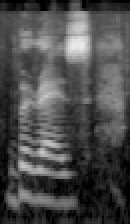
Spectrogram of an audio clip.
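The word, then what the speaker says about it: berets: बोलते हैं ऐसे BERRETS, बट इसका प्रोनाउंसिएशन है ब्लू बेरेज। एंड यहाँ पे इसका जो प्रोनाउंसिएशन है वो फ्रांस से लिया गया है, बेरेज।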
